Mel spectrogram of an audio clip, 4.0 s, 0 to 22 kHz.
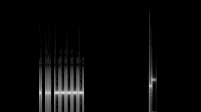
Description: Morse code, heard as a keyed tone, about 42 wpm, 700 Hz. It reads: EI0
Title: Callsign Prefixes for Top 50 DXCC - 40wpm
